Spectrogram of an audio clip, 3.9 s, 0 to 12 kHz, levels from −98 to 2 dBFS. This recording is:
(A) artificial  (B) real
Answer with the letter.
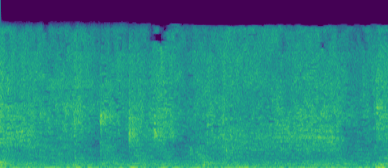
B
